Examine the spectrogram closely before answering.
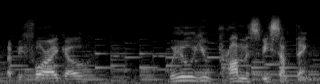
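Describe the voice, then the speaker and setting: A man's voice: medium pitch, expressive, moderate pace, over music, natural voice. A man playing a flustered, exasperated nephew in a radio comedy, stammering as he goes. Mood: exasperated, pleading. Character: frantic, flustered theater critic nephew. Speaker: radio play actor. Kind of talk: theatrical radio comedy acting.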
